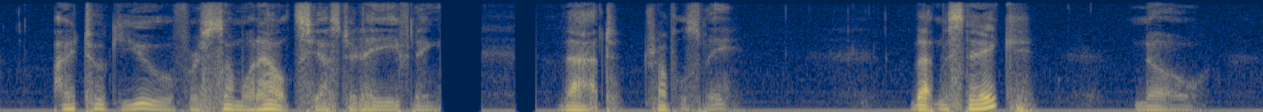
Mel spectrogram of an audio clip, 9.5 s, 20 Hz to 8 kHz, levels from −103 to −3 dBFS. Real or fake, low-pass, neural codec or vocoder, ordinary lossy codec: real; 7.2 kHz; none; Opus, 64 kbps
